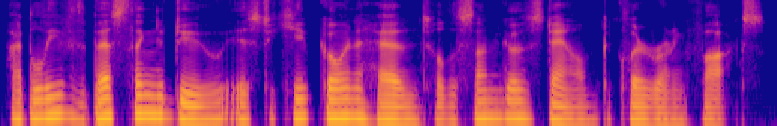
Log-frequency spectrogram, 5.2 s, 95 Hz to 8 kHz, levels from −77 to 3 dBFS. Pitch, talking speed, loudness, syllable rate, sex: 105 Hz, 230 wpm, -22 LUFS, 5.5 syllables/s, male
